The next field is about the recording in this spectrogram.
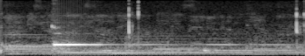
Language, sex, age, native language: Icelandic, male, 9, Icelandic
